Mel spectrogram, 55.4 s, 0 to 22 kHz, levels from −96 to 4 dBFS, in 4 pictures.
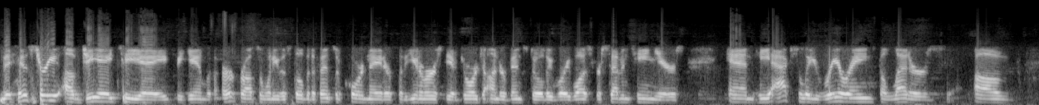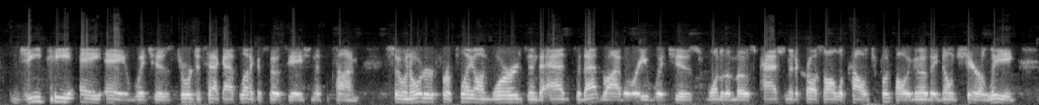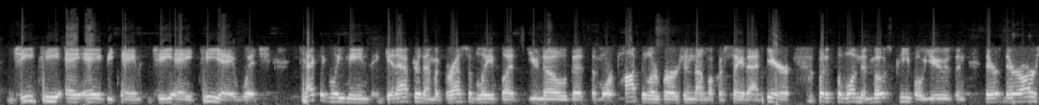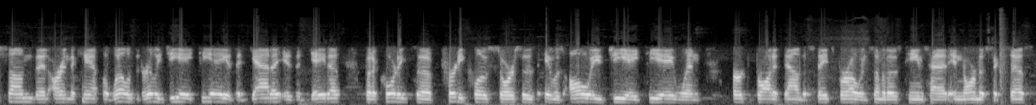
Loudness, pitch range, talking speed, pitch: -17 LUFS, 120-145 Hz, 180 wpm, 130 Hz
